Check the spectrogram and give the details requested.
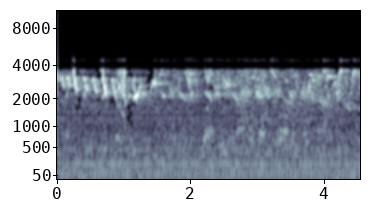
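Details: Greater green leafbird in a singing competition, elite class, caged: a few loud sharp slurred notes open the phrase, followed by a softer, continuous run of quick twittering.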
